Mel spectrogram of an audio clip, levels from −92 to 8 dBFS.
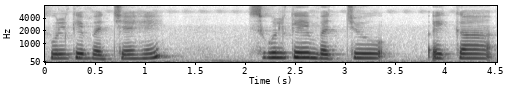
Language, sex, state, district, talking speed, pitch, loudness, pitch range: Hindi, female, Bihar, Bhagalpur, 120 wpm, 225 Hz, -17 LUFS, 205-245 Hz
